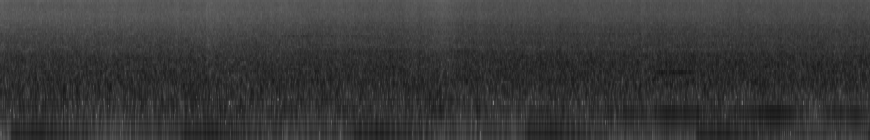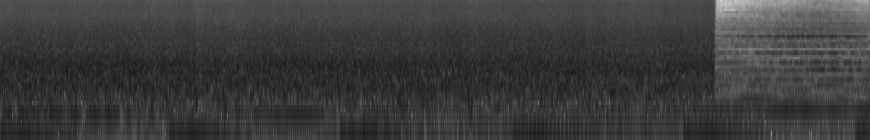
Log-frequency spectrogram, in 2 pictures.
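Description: Steady rush of a fast mountain river running white over rocks.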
